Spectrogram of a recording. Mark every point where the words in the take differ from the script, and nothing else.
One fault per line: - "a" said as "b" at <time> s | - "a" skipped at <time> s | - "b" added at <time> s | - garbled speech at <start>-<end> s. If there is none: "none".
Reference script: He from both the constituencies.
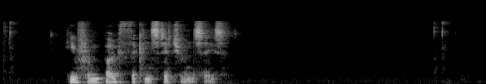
none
